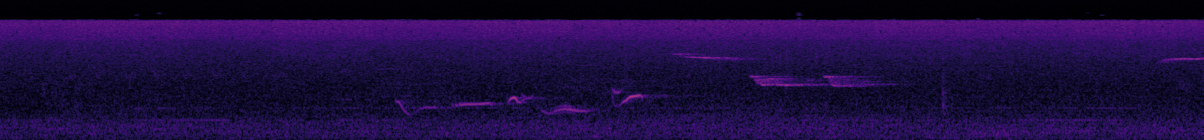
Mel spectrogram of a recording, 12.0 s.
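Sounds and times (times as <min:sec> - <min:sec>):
faint steady hiss: 0:00.0 - 0:12.0
bird whistling: 0:04.6 - 0:08.6.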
